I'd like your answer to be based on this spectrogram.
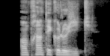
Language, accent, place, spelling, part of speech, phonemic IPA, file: French, France, Lyon, empreinte écologique, noun, /ɑ̃.pʁɛ̃t e.kɔ.lɔ.ʒik/, LL-Q150 (fra)-empreinte écologique.wav
- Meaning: ecological footprint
